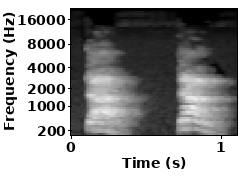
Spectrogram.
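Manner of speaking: loud frustrated curse; shouting wall. A narrator's reading. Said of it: "shouts the wall".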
